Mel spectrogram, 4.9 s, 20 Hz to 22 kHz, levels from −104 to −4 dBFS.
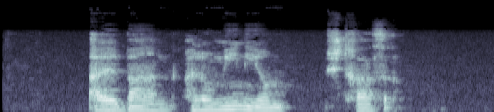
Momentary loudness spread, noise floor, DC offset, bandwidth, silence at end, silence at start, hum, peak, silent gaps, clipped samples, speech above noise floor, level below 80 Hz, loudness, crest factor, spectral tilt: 11 LU; -60 dBFS; under 0.1%; 7.8 kHz; 1 s; 0.9 s; none; -2 dBFS; none; under 0.1%; 42 dB; -56 dBFS; -19 LUFS; 18 dB; -5 dB/octave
